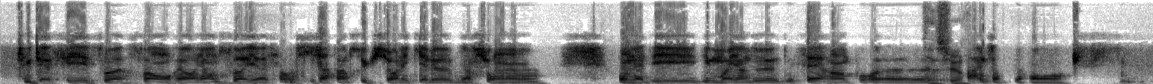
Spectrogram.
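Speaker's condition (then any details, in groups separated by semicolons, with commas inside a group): No condition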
